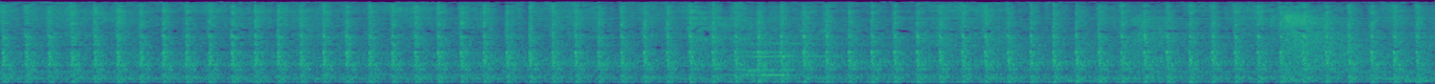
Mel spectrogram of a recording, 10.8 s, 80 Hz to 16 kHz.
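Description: Diesel injector test bench running an electronic unit injector at 350 rpm: a steady machine hum with the cam-driven injector pulsing in an even, rapid rhythm.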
